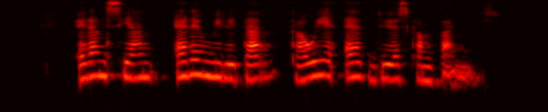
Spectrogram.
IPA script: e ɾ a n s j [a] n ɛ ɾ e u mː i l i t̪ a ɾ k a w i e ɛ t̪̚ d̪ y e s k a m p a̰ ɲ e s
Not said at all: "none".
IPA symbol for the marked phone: a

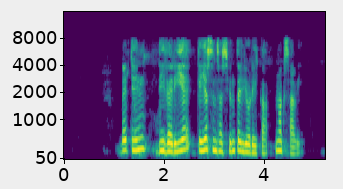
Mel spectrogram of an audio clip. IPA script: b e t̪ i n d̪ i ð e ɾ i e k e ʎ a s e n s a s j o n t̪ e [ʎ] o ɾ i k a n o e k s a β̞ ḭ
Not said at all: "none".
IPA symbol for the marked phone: ʎ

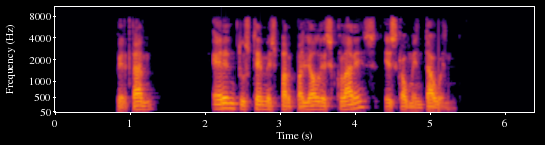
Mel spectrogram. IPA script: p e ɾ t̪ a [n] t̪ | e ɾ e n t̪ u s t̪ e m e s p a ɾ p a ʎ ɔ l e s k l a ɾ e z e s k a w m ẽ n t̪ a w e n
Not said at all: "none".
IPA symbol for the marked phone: n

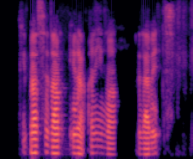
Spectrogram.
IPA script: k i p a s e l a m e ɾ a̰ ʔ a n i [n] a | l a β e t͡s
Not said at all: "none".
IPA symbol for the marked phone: m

